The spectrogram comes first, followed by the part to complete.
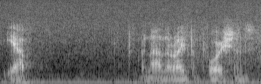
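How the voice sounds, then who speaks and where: An actor playing a weary insurance investigator in a 1950s film, dry and laconic. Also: male voice, normal speed, pushed and bright, slight background noise, lightly acted, rough recording. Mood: wry. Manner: wry, laconic.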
